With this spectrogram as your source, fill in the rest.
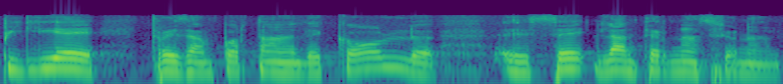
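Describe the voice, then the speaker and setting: Intonation stays fairly even as the speech goes along at a very slow pace. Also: woman. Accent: non-native. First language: not French (speaking French). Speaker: university vice-president. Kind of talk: institutional presentation. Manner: hesitant, frequent fillers.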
